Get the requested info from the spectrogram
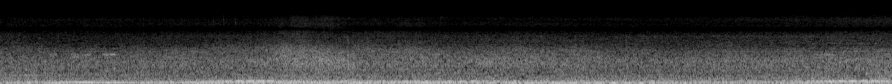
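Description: Steady low rumble of idling vehicle engines and freeway traffic, swelling briefly about three seconds in as a vehicle passes.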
